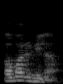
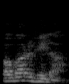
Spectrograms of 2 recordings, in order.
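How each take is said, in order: The two takes are said the same way.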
